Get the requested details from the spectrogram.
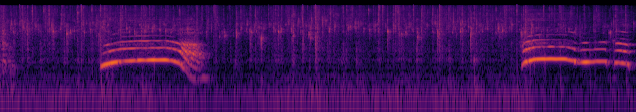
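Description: A young woman lets out drawn-out, sing-song calls close up.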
